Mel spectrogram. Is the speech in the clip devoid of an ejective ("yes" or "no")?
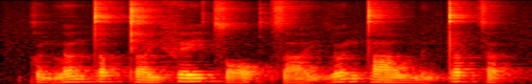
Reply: yes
